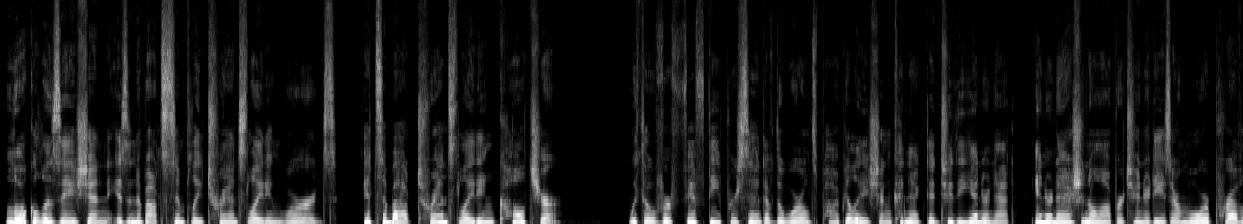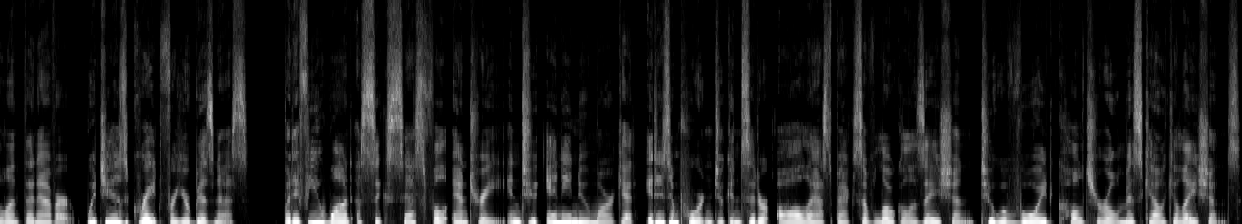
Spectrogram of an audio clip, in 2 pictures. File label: english usa female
